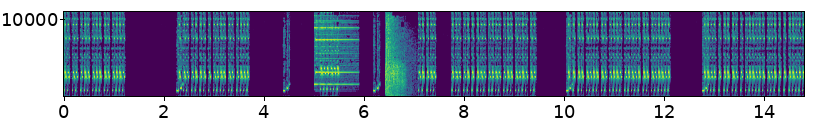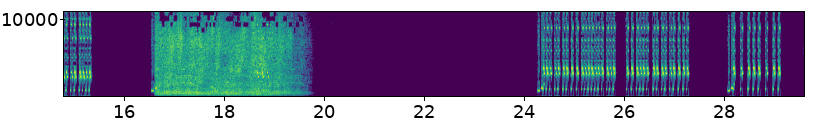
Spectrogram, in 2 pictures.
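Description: Rapid electronic beeps chatter in short bursts.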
